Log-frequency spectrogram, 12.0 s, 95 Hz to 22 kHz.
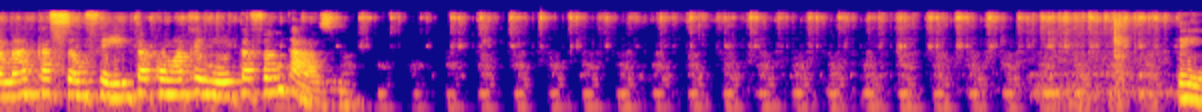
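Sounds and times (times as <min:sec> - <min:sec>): sewing machine motor hum: 0:00.0 - 0:12.0
sewing machine stitch clicks: 0:03.6 - 0:11.8.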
